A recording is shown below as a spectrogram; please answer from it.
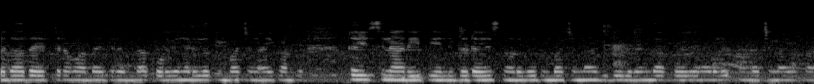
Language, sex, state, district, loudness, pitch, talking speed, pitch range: Kannada, female, Karnataka, Chamarajanagar, -26 LUFS, 200 Hz, 80 wpm, 195-200 Hz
